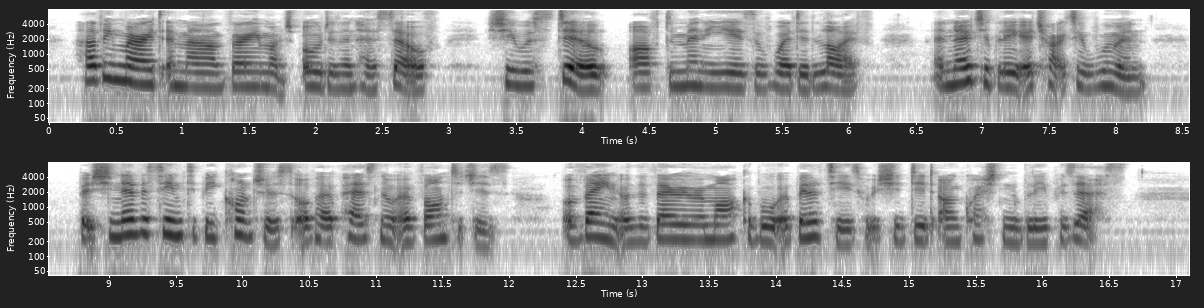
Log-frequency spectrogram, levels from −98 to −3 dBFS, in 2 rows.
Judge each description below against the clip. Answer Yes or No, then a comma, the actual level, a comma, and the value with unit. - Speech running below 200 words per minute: Yes, average, 160 wpm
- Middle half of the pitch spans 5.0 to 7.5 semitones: No, average, 4.0 semitones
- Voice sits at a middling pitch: No, high, 215 Hz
